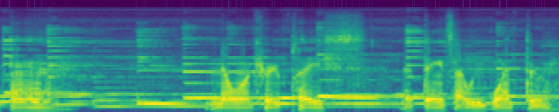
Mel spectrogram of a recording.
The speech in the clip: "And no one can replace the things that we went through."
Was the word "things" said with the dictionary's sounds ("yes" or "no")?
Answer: yes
